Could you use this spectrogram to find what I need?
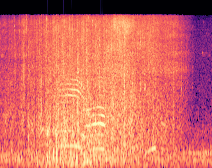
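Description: Sled dogs yelp and whine as they run past.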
